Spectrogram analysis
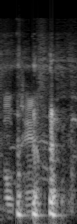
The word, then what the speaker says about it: Beauchamp: It's Beauchamp. That's Beauchamp.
